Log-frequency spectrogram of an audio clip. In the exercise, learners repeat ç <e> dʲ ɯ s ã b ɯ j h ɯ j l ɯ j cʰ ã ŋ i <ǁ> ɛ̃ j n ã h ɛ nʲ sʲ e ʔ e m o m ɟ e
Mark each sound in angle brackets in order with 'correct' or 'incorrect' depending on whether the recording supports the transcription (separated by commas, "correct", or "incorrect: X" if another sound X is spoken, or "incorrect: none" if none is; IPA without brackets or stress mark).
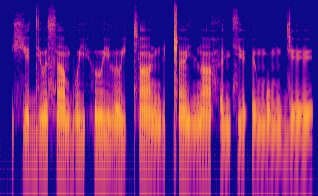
correct, correct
